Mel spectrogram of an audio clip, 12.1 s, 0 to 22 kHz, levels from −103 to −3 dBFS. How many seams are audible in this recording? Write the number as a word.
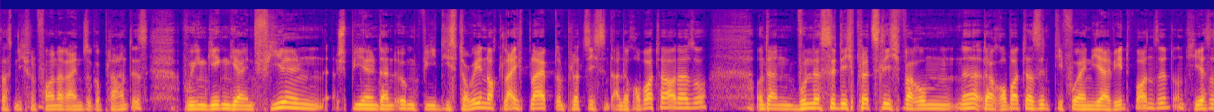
zero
